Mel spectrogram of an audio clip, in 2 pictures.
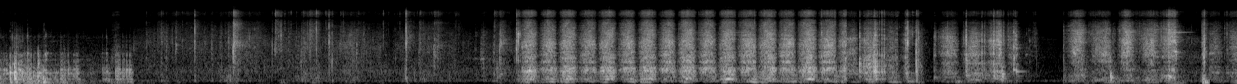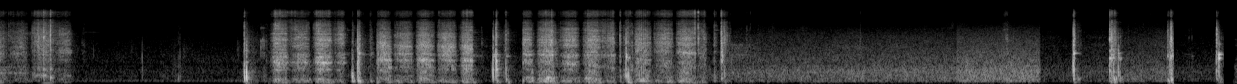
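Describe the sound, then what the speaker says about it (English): Firewood being cut by hand in remote woods, with a rhythmic run of close, loud saw strokes through wood, repeated in several bursts separated by brief pauses. "that's just going to have to be enough firewood, because that's all I'm willing to cut tonight"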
